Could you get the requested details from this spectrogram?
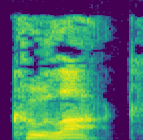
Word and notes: kulak: British English

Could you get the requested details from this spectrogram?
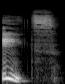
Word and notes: eats: British English

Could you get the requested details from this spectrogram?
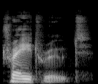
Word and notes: trade route: British English

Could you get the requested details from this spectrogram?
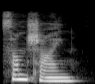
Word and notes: sunshine: British English

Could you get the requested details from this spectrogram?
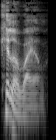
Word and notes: killer whale: British English

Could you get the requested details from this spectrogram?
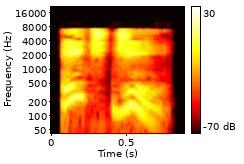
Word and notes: hg: British English

